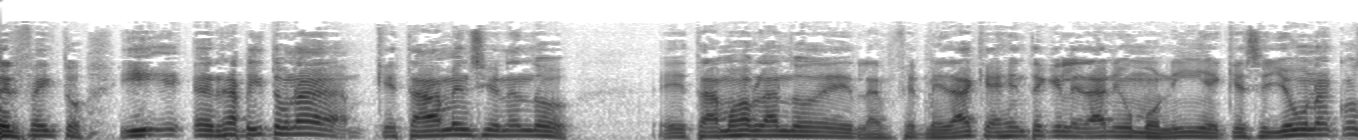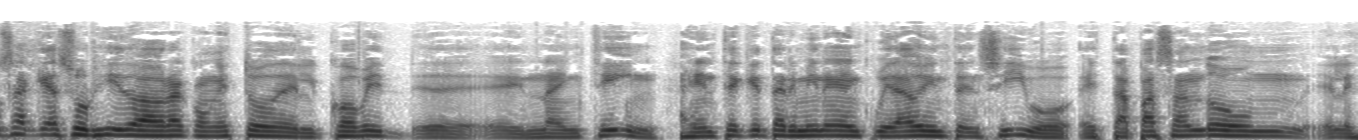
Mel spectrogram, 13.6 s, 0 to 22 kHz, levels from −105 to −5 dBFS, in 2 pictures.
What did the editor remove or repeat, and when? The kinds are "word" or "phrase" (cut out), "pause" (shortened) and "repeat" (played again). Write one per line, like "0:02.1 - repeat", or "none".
0:01.9 - word
0:04.3 - word
0:10.2 - word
